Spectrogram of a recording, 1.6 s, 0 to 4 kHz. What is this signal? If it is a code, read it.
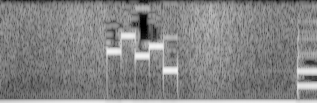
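Five-tone selective call (ZVEI), heard as quick runs of five tones, tones of about 70 ms. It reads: 88793
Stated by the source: ZVEI five-tone call received by SDR.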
